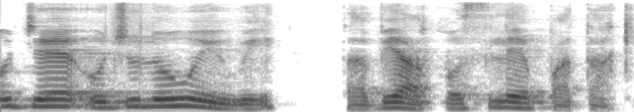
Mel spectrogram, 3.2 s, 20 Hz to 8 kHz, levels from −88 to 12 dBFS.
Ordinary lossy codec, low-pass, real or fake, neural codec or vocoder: AAC, 48 kbps; 7.2 kHz; real; none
